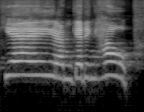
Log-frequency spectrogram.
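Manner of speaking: high-pitched, cheery little "yay"; retold excitement. Patient recalling her relief at getting help, retold excitement.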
